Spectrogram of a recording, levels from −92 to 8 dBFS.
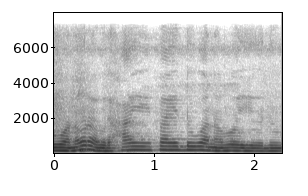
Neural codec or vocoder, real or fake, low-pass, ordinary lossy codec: none; real; 7.2 kHz; AAC, 48 kbps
